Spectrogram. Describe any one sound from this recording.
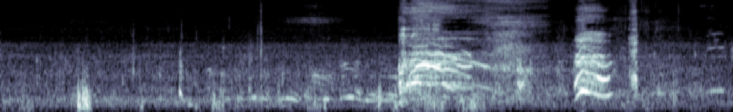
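A young woman gasps and squeals at cold water.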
